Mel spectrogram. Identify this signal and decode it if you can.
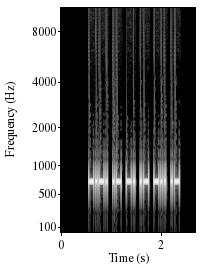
Morse code, heard as a keyed tone, about 34 wpm, 700 Hz. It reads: CANADA
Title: Sets of 5 Words - New Word Drill - 35wpm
